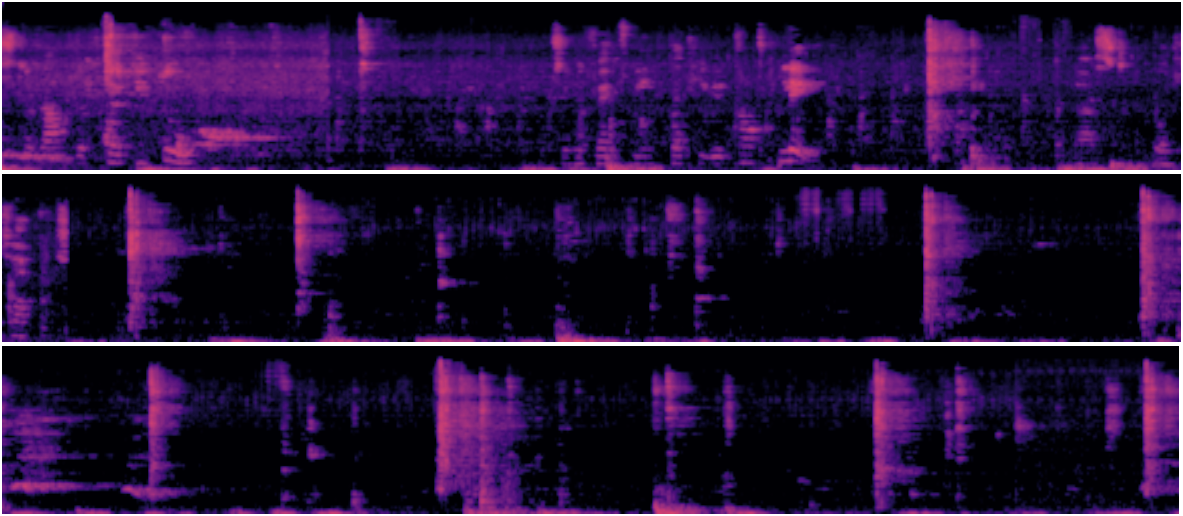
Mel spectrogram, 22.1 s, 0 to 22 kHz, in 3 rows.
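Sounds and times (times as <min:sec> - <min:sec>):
footsteps thudding on court: 0:02.3 - 0:07.5, 0:08.7 - 0:11.8, 0:14.6 - 0:19.5
racket striking shuttlecock: 0:04.7 - 0:07.1, 0:08.1 - 0:11.9, 0:13.1 - 0:13.6, 0:14.5 - 0:18.1, 0:20.2 - 0:22.0.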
